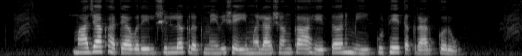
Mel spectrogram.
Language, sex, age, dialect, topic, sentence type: Marathi, female, 41-45, Standard Marathi, banking, question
